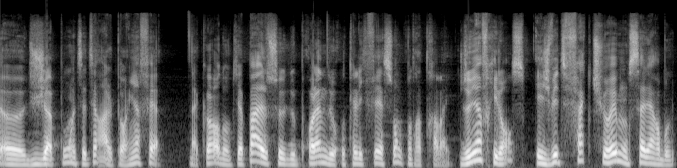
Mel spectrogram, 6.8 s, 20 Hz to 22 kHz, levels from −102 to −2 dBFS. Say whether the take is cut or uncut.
cut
